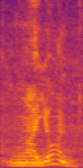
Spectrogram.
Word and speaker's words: ngayon: is ngaah nga nga example halimbawa ngayon ngayon ngayon that means now in English first syllable na second syllable iyon the accent is in the second syllable ngayon ngayon ngayon now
